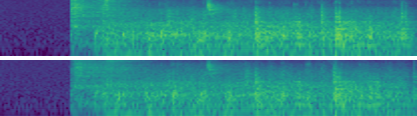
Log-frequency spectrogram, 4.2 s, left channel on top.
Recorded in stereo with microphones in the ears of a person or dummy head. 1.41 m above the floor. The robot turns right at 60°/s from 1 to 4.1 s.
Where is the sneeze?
I don't hear a sneeze.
